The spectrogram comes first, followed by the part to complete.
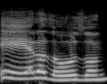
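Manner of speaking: loud booming voice. Another of the group calls out, booming. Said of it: "harsogott Dani".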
